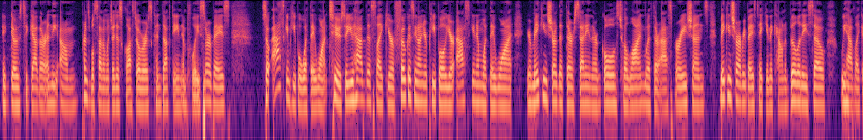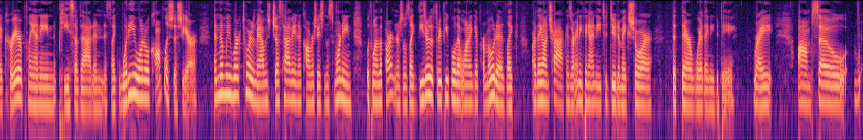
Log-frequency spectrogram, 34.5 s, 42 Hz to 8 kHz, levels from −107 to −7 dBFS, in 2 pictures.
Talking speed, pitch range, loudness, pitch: 240 wpm, 150-175 Hz, -23 LUFS, 160 Hz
